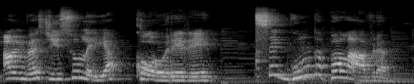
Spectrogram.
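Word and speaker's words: correre: correr um verbo correr em italiano se fala coré coré tá lembra do erre do vovô e acrescenta o e no final ele também é escrito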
